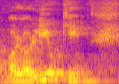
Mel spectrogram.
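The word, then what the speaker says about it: ololiuqui: Y además de que encontraron como esto del tabaco, también hallaban una planta que proviene de la semilla que se llama ololiki. si lo pronuncie bien? – Ololiki. – perdón, ololiuki, que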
